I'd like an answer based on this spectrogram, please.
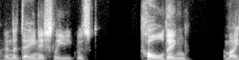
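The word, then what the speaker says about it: Kolding: you played for in the Danish League was colding am I saying it right absolutely um so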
